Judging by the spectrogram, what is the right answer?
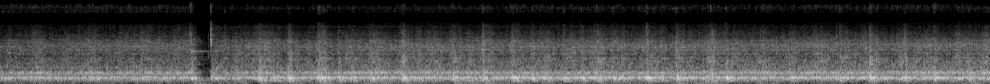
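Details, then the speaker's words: Power Plus chain drive running forward and reverse after motor adjusted to remove slack and align sprockets: steady mechanical whir with even chain chatter, no clunking; earlier clunk came from misaligned sprockets. "so just to recap trial and error process tightening and loosening these bolts to align the motor making sure you get all the slack out of the chain and getting these sprockets aligned until everything runs smooth"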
